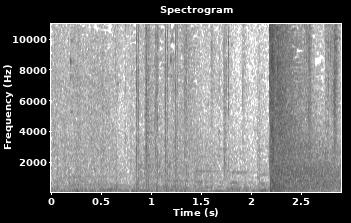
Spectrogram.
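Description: Gunfire in Battlefield 4 online play, a sharp loud shot cracking out near the end after a stretch of quieter scattered distant shots and battlefield rumble.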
